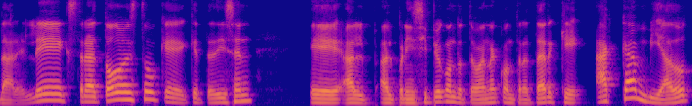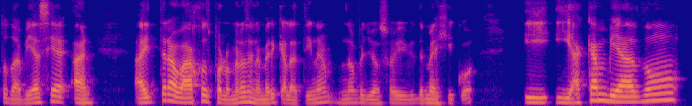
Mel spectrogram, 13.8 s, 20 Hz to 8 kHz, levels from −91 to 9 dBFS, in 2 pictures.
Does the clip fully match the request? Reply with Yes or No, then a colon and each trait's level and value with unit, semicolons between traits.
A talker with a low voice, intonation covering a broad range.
Yes: low, 125 Hz; wide, 5.9 semitones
